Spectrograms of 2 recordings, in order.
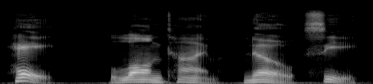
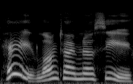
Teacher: It's probably faster, more cheerful, maybe with extra emphasis on hey and perhaps C. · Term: rising, friendly intonation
